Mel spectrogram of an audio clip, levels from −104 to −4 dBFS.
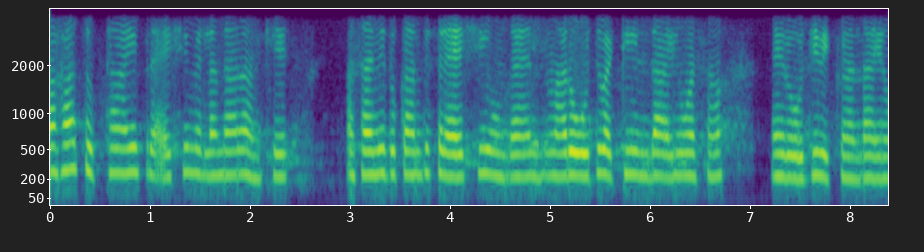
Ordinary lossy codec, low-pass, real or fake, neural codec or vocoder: none; 3.6 kHz; fake; vocoder, 44.1 kHz, 80 mel bands, Vocos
